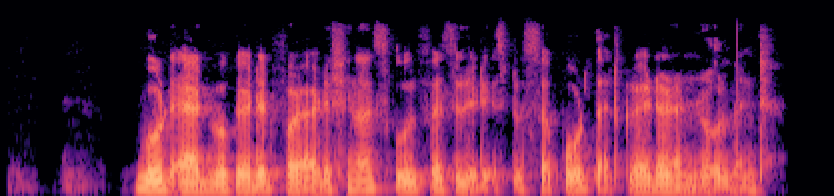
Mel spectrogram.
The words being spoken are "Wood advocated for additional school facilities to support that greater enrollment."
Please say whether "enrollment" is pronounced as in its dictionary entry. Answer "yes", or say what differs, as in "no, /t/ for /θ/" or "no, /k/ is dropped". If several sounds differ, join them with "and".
yes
